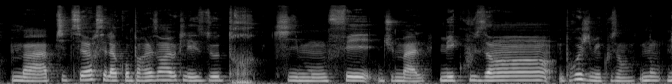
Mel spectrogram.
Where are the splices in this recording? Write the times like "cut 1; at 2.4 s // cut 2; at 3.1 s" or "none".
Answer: none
